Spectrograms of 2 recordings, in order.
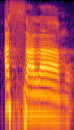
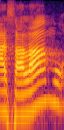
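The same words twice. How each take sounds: First: Assalamu with the s held long; doubled s. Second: Assalamu with a short single s; wrong single s. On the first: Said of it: "tasdidnya ada satu, yaitu di atas huruf sin". (sin ditekan panjang pada "Assalamu") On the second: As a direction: rush the s in assalamu. (sin tidak ditasydid pada "assalamu") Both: Shown as a demonstration.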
